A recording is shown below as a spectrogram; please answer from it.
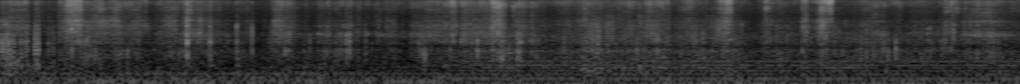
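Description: Faint rustling and scraping of a waterproof jacket's fabric and zip as it is wriggled out of, in irregular short bursts.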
